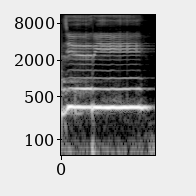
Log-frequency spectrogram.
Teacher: bacanya tipis ringan tanpa harus mengangkat pangkal lidah kita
